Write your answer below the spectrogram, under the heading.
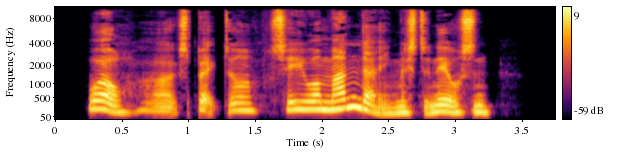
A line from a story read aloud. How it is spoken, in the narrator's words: sighed and said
